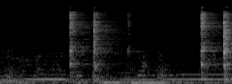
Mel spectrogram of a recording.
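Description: Epee blades clashing: two sharp metallic clinks about a quarter second apart, a little after halfway, then a fainter one.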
